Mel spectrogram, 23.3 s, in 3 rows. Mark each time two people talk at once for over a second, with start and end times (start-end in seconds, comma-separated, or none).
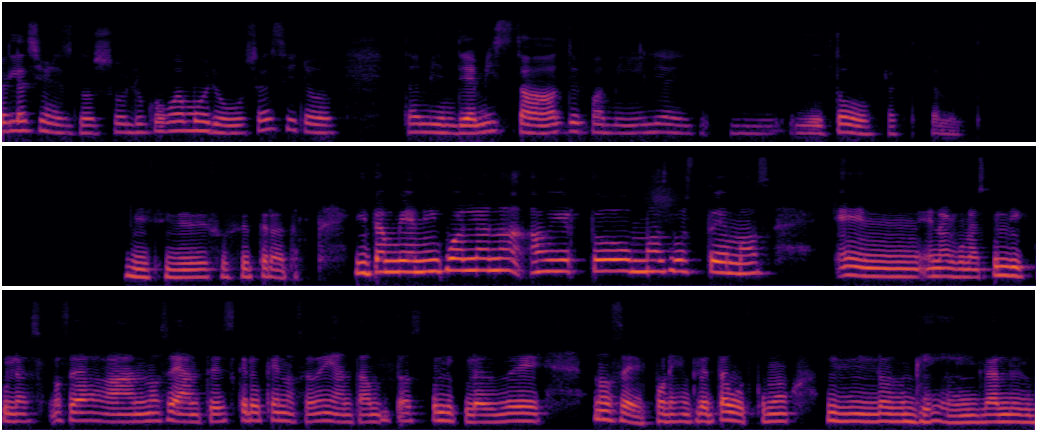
none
